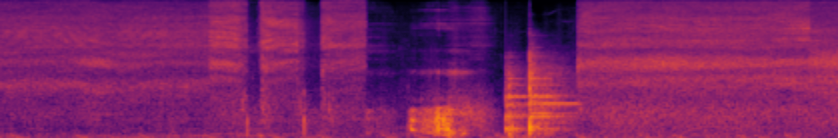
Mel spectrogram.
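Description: Compressed-air paint spray gun hissing as it sprays hammertone paint, cut by a few short breaks. Around four to five seconds in, the welded steel frame is moved and knocks once with a short ringing metal clank, then the steady spray hiss resumes.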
